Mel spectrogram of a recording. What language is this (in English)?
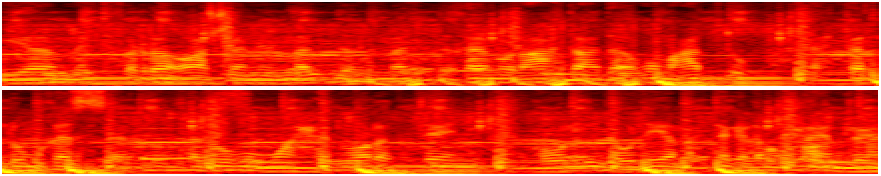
Arabic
